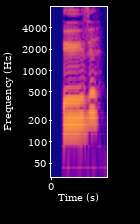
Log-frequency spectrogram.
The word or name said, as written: øv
